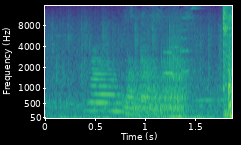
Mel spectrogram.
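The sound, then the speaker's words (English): A door in an old furnished house swings shut: a drawn-out, wavering creak that sinks in pitch, then a sudden loud thud as it closes. “The door closed.”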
